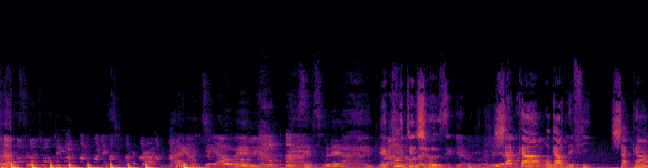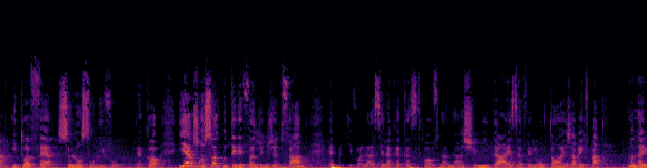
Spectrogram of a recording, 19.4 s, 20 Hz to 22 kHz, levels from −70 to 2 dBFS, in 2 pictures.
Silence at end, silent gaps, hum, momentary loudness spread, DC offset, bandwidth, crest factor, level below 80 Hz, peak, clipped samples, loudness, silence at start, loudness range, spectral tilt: 0 s; none; none; 16 LU; under 0.1%; 13.5 kHz; 20 dB; -24 dBFS; 0 dBFS; under 0.1%; -21 LUFS; 0 s; 12 LU; -6 dB/octave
